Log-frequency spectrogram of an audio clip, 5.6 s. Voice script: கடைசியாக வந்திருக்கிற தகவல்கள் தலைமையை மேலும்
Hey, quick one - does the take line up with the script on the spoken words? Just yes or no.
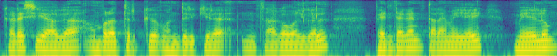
no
